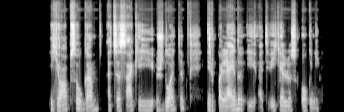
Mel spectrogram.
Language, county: Lithuanian, Kaunas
